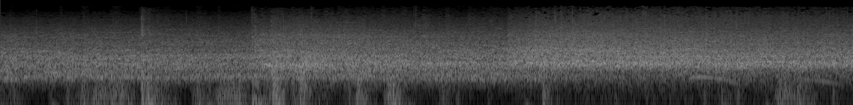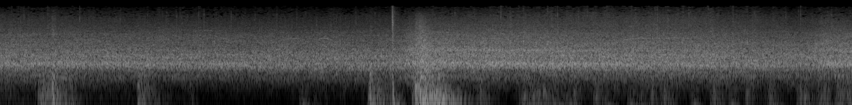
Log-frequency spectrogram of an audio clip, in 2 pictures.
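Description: Heavy thuds sound as wrestlers hit the mat.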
